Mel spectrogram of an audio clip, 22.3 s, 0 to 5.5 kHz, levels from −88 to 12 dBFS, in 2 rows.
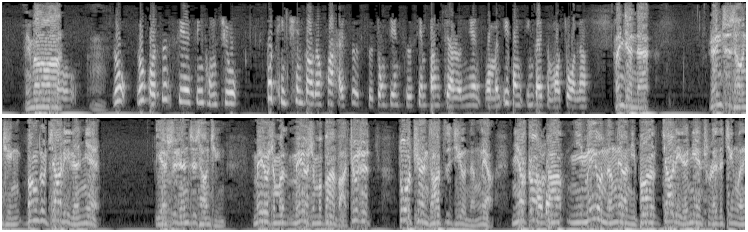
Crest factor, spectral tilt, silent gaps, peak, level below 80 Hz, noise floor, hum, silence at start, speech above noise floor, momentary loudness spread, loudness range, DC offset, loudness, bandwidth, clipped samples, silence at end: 8 dB; -4 dB/octave; none; 0 dBFS; -34 dBFS; -44 dBFS; none; 0 s; 36 dB; 11 LU; 7 LU; under 0.1%; -6 LUFS; 5.4 kHz; 3%; 0 s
